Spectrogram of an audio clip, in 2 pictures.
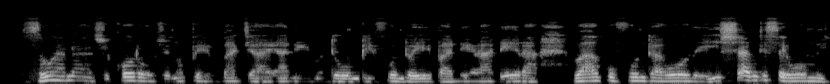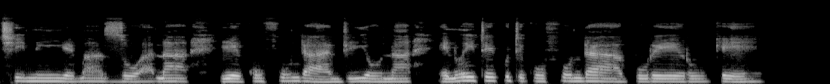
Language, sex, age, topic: Ndau, female, 25-35, education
